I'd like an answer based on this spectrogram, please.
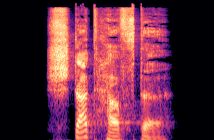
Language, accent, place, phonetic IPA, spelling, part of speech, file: German, Germany, Berlin, [ˈʃtathaftə], statthafte, adjective, De-statthafte.ogg
- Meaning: inflection of statthaft: 1. strong/mixed nominative/accusative feminine singular 2. strong nominative/accusative plural 3. weak nominative all-gender singular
